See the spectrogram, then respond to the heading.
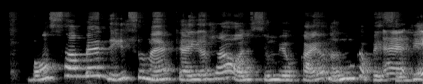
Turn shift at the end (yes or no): yes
